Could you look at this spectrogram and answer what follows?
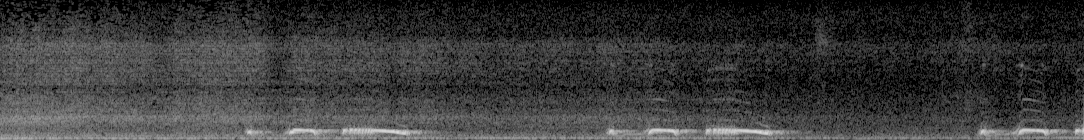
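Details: Calling spotted dove played to lure other birds: three cooing phrases, each two or three short stuttering coos then a longer falling croon, about every two and a half seconds, over a low background rumble.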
